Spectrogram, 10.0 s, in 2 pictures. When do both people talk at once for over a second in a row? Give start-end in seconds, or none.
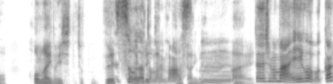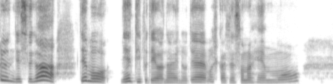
1.7-3.9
